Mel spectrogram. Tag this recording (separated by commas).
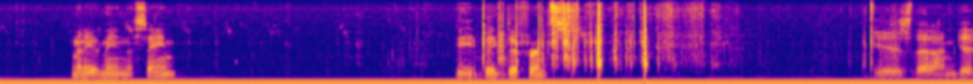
Speech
